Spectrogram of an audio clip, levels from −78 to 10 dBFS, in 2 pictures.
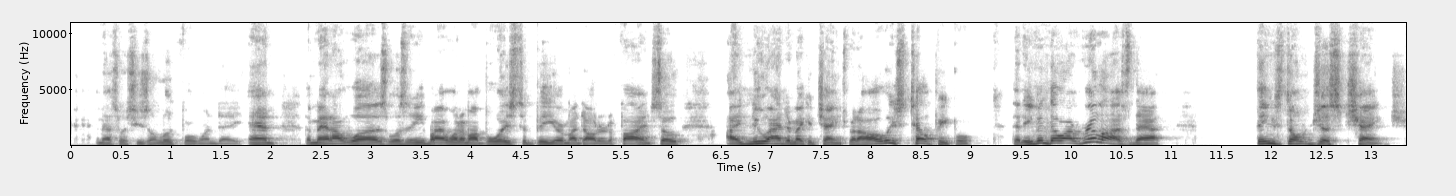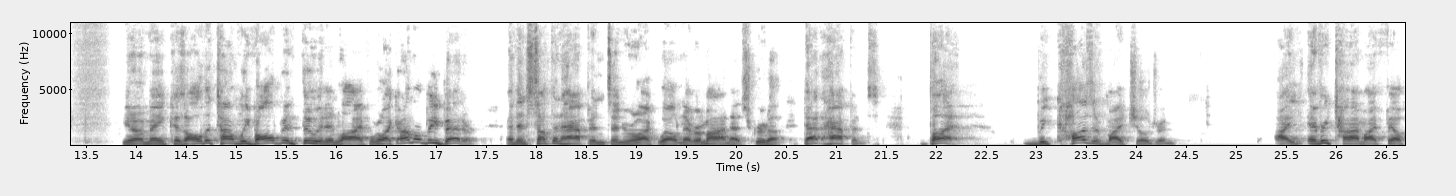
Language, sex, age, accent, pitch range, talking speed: English, male, 50-69, American, 120-180 Hz, 220 wpm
